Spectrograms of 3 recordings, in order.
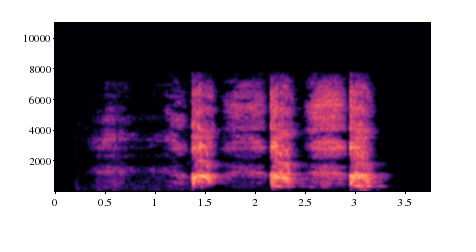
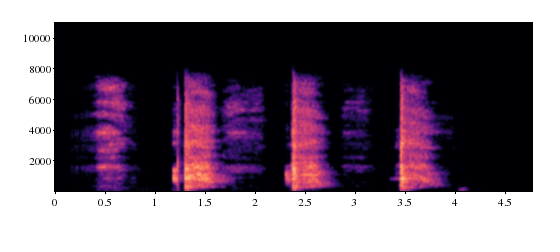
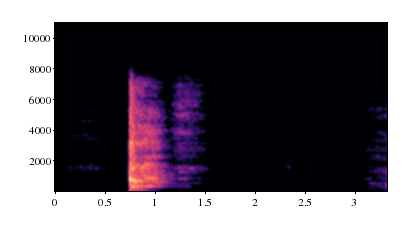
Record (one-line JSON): {"exhalation_length": "3.8 s", "exhalation_amplitude": 32442, "exhalation_signal_mean_std_ratio": 0.49, "three_cough_length": "4.8 s", "three_cough_amplitude": 31312, "three_cough_signal_mean_std_ratio": 0.38, "cough_length": "3.3 s", "cough_amplitude": 32739, "cough_signal_mean_std_ratio": 0.23, "survey_phase": "beta (2021-08-13 to 2022-03-07)", "age": "45-64", "gender": "Male", "wearing_mask": "No", "symptom_other": true, "smoker_status": "Ex-smoker", "respiratory_condition_asthma": false, "respiratory_condition_other": false, "recruitment_source": "Test and Trace", "submission_delay": "-1 day", "covid_test_result": "Negative", "covid_test_method": "LFT"}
